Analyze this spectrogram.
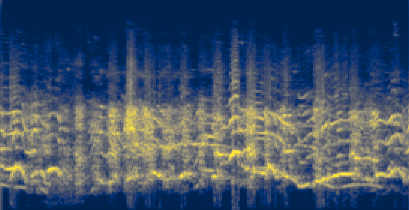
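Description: Several huskies howling and yipping together, their long wavering calls overlapping, with short sharp yips between them.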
